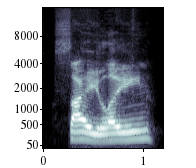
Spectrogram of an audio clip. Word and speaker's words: Saline: By the time that you get this in Grand Saline or Saline, I don't know how you pronounce that. How do you say that, Randy? Do you know? Saline.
